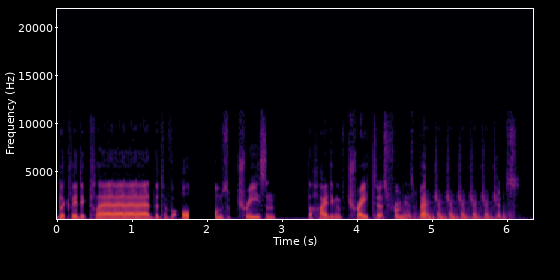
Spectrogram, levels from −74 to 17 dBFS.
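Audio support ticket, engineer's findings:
Repeated frames, 0.73–1.20 s and 5.07–5.85 s: stutter, same 157 ms block replayed 3 then 5 extra times. Compressed-frame run duplicated in write/transport, adding 0.47 s and 0.78 s.

Audio dropout to silence, 1.76–2.10 s: 0.34 s of silence, no room tone. Likely input loss while the encoder kept writing silence.

Robotic sound from repeated short buffers, 4.30 s to end: rigid metallic buzz at 200 Hz, consistent with a 5 ms buffer looping, with roughly half the audio skipped. Likely caused by audio arriving too seldom.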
